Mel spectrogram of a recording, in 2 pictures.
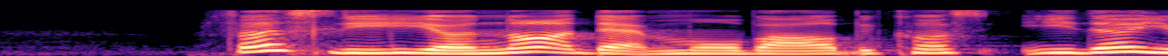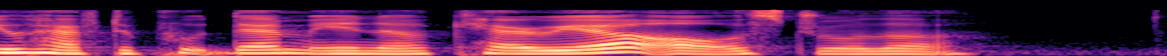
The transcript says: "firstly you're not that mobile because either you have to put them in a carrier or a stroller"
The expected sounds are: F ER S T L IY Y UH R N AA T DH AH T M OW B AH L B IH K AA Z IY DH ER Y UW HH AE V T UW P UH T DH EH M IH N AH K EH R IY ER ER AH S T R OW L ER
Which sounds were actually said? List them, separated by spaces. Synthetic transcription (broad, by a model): F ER S T L IY Y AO N AA T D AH T M OW B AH L B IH K AA S IY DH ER Y UW HH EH F T UW P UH T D EH M IH N AH K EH R IY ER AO AH S T R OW L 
